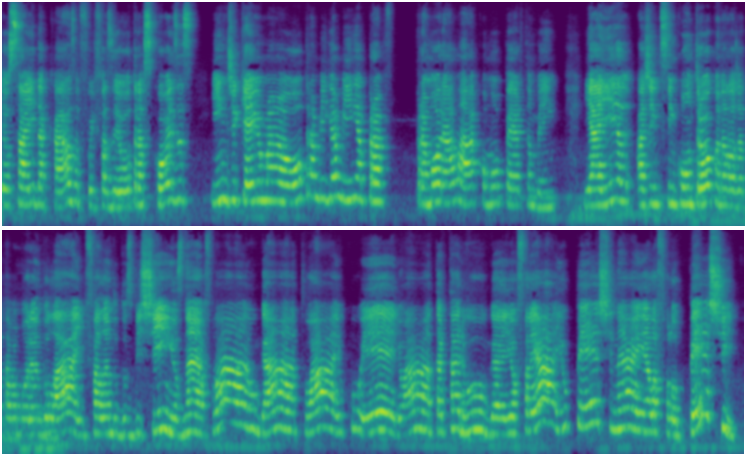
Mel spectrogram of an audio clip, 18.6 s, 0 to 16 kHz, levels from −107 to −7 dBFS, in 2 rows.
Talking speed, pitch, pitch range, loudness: 200 wpm, 265 Hz, 245-300 Hz, -25 LUFS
